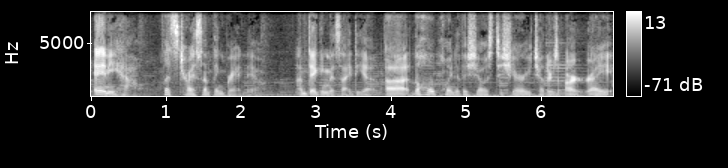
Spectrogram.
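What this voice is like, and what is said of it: Low husky late-night radio voice. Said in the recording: “I'm talking in like late night sexy radio voice. I am actually getting over a cold ... talk in your sexy, I have a cold voice.”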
